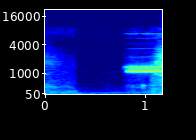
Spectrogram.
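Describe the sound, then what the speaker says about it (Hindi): A telephone starts ringing indoors, a bright steady electronic ring tone rising after a brief hush, fairly loud and close. "Don't pick up that phone."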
